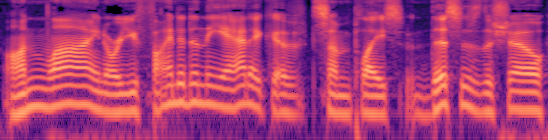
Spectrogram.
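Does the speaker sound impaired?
No.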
